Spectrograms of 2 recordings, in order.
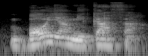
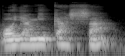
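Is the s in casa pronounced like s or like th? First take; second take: th; s. First: The s in casa sounds like th. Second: The s in casa sounds like s. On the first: "Transforman la S en una Z" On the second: "no lo dicen así"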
